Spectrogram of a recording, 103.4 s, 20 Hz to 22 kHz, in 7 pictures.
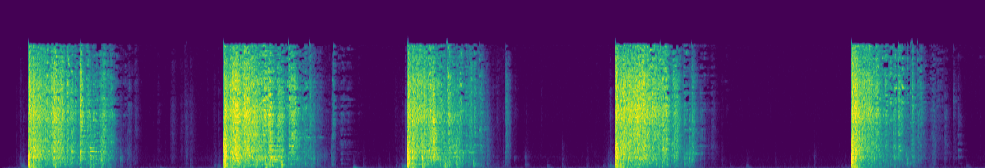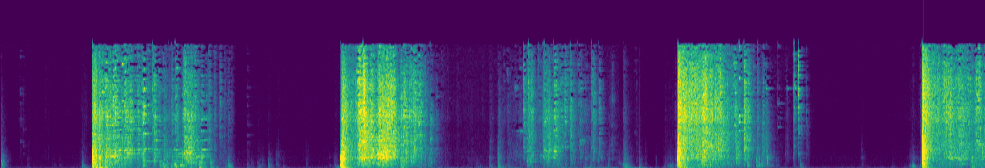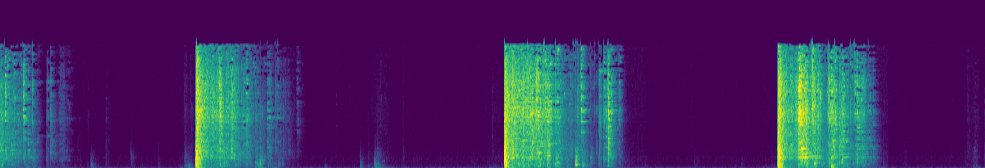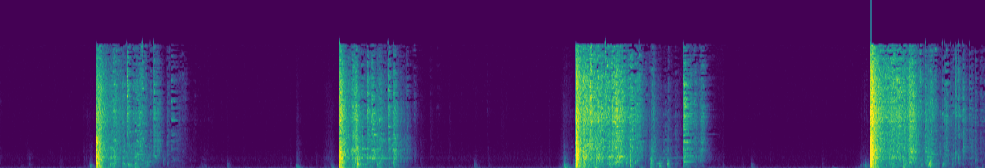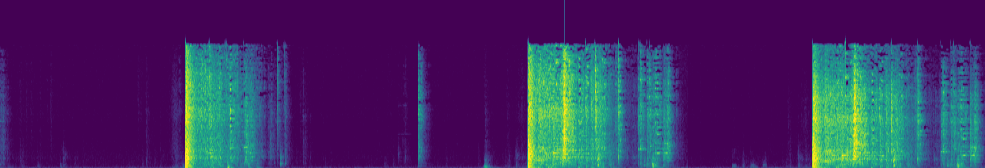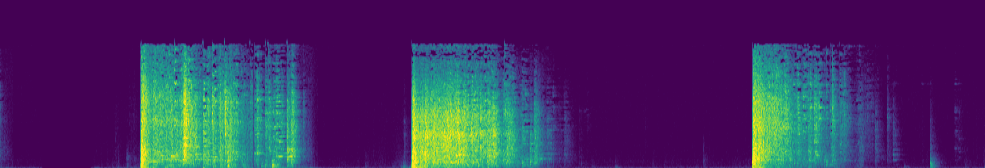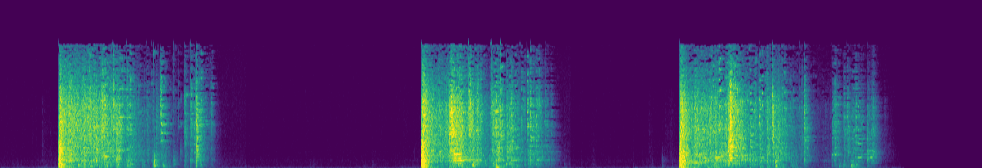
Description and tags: Ikkuna rikki, sorkkarauta / Windows break, breaking glass, panes, with crowbar, splinters tinkle
Ikkunoita, lasiruutuja rikotaan sorkkaraudalla, lasin, sirpaleiden kilinää.
Paikka/Place: Suomi / Finland / Vihti, Leppärlä
Aika/Date: 23.10.1995
Suomi, Rikkoa, Break, Ikkuna, Lasiruutu, Sirpaleet, Sorkkarauta, Ruutu, Field-Recording, Soundfx, Glass, Pane, Crowbar, Splinter, Tinkle, Finnish-Broadcasting-Company, Yleisradio, Window, Yle, Finland, Lasi, Tehosteet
